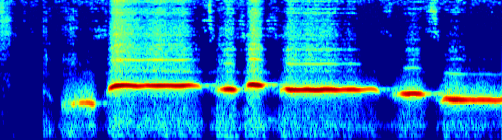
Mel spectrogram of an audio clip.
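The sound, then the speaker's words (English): Someone whistles a tune alone: a short melody of clear, pure notes, some held and some quick. It starts on a low note, jumps higher, then drifts gradually back down by the end. “and that's me whistling. I'm actually a good whistler.”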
